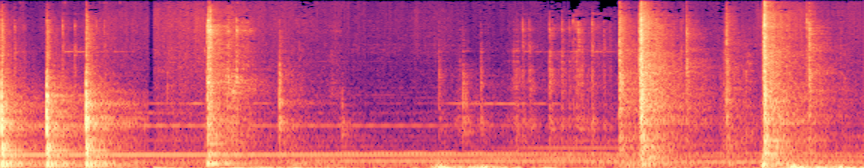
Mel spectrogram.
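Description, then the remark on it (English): Knocking on an apartment door: sharp raps in small clusters, a quick burst of three, then single knocks, and a second heavier pair after a pause, with a low steady hum underneath and no talking. “and I went back to the building to see what I could find, and I went to my old apartment and knocked on the door.”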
